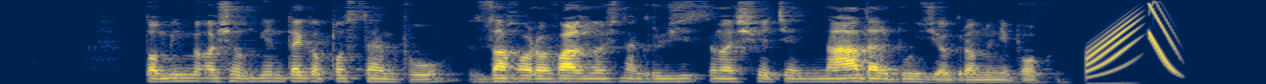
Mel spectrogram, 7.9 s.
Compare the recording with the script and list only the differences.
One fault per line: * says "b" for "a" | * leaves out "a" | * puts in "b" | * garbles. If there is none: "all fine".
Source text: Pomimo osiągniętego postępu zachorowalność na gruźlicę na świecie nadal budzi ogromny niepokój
all fine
